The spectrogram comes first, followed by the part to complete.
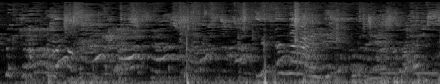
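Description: Children's voices, chattering and calling over one another as they play, with two sharp thumps a little under a second apart in the middle.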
